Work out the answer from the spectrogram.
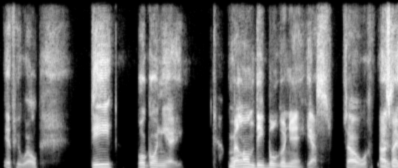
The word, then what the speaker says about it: Melon de Bourgogne: Melon de Bourgogne. Yes. So That's as my it- pronunciation on that.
